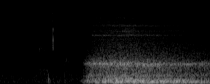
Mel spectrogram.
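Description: An audience doing collective deep breathing exhales together in one long, loud whoosh of breath that starts suddenly after a brief quiet moment and holds steady, broad and airy, with no talking.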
